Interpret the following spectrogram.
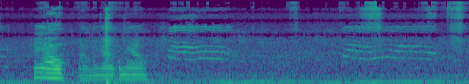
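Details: Domestic cat crying as the father and older brother go, refusing to get down from the vehicle; a person speaks loudly first, then two long, wavering high meows follow over low engine noise.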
